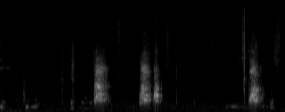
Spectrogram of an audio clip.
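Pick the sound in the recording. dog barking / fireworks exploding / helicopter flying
dog barking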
